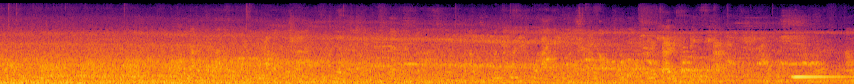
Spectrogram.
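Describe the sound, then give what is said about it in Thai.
A steady, heavy rumble of a metro train running between stations toward Silom station, with low droning wheel and motor noise throughout and a brief tonal whine and louder swell near the end. “Please mind the gap between train and platform.”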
